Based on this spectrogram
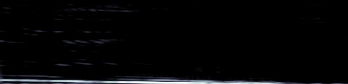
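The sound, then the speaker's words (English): A voice imitates a low whale call: one long, smooth moan that slides steadily downward in pitch for over a second, fairly loud, then fades out. “And as the hammer strikes it gives out that low whale noise, I guess.”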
